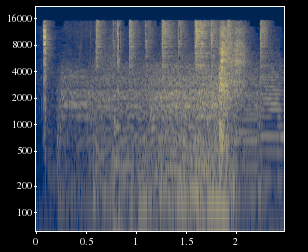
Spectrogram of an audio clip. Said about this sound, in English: Bless you. Wow, I was holding that at the end. I was holding it.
